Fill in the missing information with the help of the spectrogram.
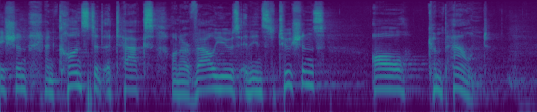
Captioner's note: speaking French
